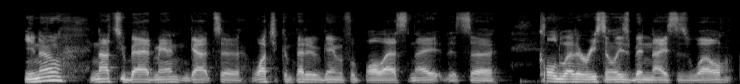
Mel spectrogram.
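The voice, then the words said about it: Slightly congested, off-sounding voice. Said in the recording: “it's really got my allergies flaring up on me... my voice sounds a little off at times”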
